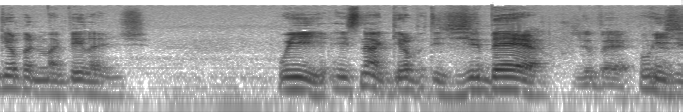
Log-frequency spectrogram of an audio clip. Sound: speaks in French

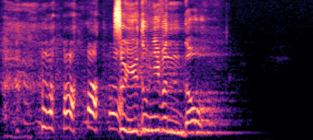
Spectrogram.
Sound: laughing

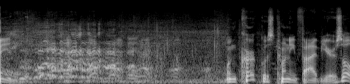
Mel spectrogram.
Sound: laughter

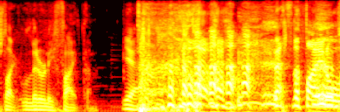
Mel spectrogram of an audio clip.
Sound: everyone laughs

